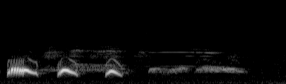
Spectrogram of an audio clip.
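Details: Lure song of a decoy spotted dove in the 'ba hậu' style, also named 'bổ ba': three loud arched coos, each dropping at the end, trailing into quiet, level murmuring notes.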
